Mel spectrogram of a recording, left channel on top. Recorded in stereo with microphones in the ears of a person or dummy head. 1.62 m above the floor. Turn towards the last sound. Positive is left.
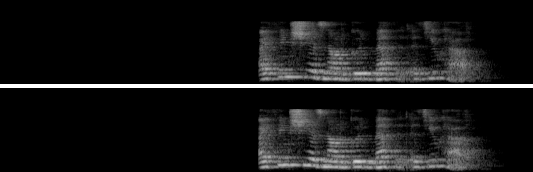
turn(degrees=-65)  # may be behind; listen again after turning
